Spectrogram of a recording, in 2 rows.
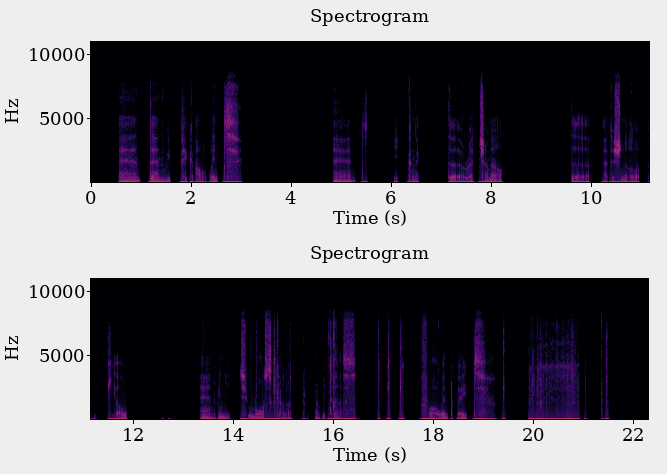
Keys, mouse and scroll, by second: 1.2-4.2 drag, 4.2-5.3 right drag, 5.5 right click, 6.1-11.4 drag, 11.7-14.1 right drag, 14.5 s, 14.7 c, 15.0 a, 15.8 Return, 16.8 ctrl+c, 17.0 ctrl+v, 17.9 click, 20.2-22.3 typing.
